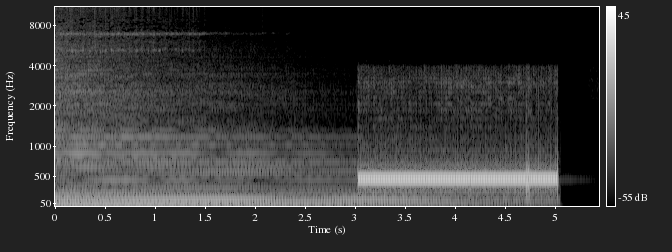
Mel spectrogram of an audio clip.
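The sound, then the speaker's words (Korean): A telephone line tone on a call placed to Ace Smart Restaurant Supply in Dallas, United States: a fading, humming ring for a few seconds, then a loud steady electronic tone for about two seconds before it cuts off abruptly. No voices. “제가 미국에 전화해서 그 대화를 녹음을 해서 제가 들려드리겠습니다.”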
